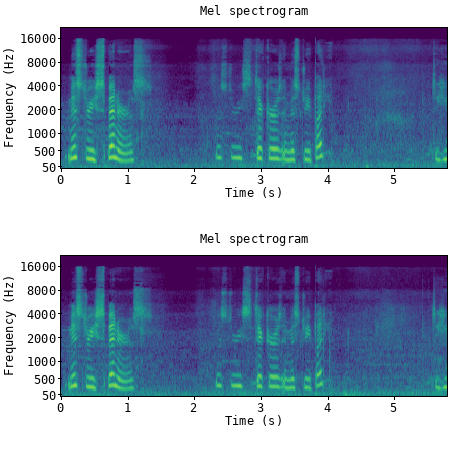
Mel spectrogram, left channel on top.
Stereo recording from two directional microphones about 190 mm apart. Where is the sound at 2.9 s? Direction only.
20° left (ahead or behind).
